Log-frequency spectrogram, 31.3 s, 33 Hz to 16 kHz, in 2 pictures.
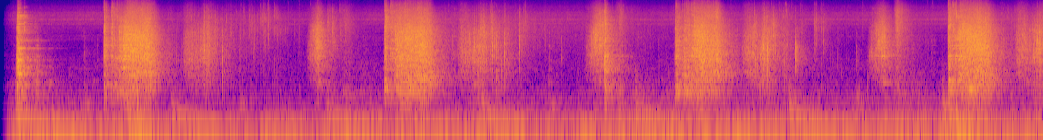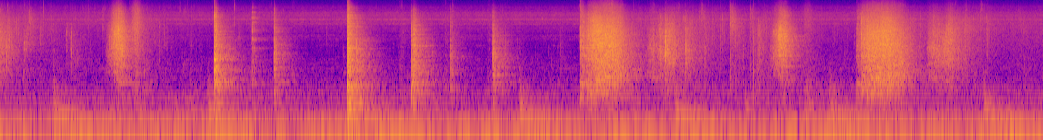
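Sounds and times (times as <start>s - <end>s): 
coal shovel at a steam pumping station: 1.6s - 18.2s, 24.3s - 31.2s.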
